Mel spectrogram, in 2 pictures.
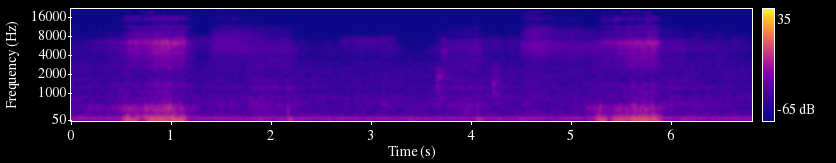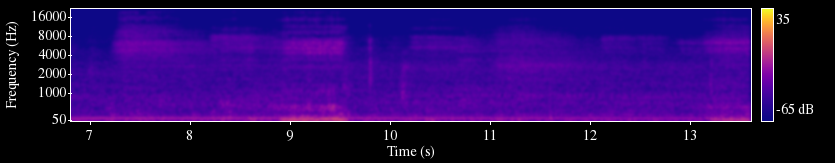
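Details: A puppy asleep in a puppy pile next to his brothers, snoring loudly: three low, rasping snores about four seconds apart, with quiet breathing and a steady low hum between them.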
